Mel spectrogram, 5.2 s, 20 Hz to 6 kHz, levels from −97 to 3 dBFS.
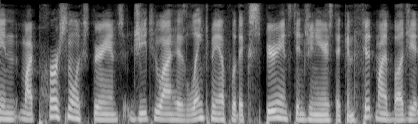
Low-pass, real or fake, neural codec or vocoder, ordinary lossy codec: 5.4 kHz; fake; codec, 44.1 kHz, 3.4 kbps, Pupu-Codec; MP3, 48 kbps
